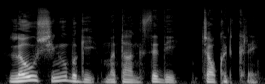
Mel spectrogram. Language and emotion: Manipuri, neutral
